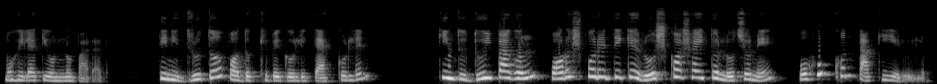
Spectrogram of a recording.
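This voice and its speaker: A woman narrating a humorous short story in an expressive, measured and dramatic storytelling manner. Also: medium pitch. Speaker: audiobook narrator.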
